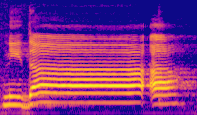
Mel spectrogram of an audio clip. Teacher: Jadi membacanya itu harus panjang 5 harokat atau 2,5 alif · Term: mat wajib mutasil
